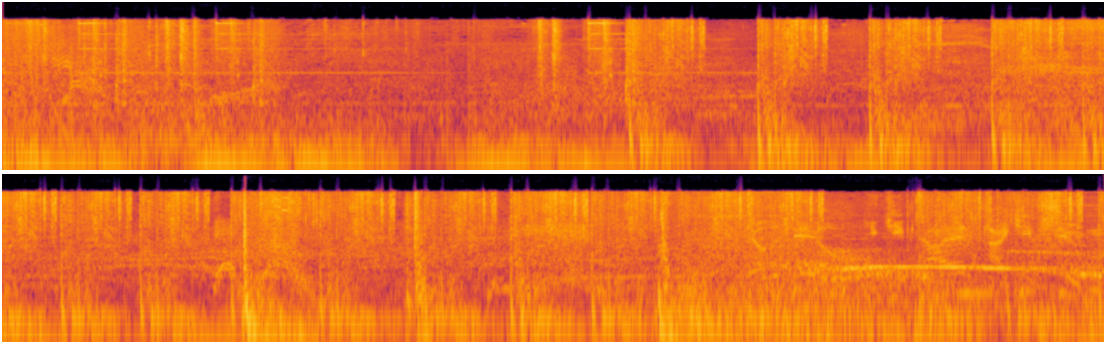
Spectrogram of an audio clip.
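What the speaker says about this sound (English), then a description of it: "I keep shooting." Rapid video-game gunfire crackles in dense bursts of sharp shots, loud and close, with short pauses between volleys over a steady background of game noise.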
